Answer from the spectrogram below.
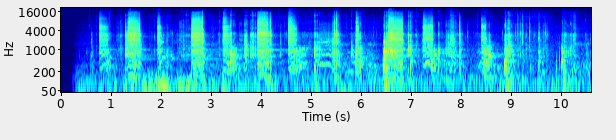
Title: ロイヤルエンフィールドヒマラヤ 異音解消 Himalayan 411 swing arm squeak fix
